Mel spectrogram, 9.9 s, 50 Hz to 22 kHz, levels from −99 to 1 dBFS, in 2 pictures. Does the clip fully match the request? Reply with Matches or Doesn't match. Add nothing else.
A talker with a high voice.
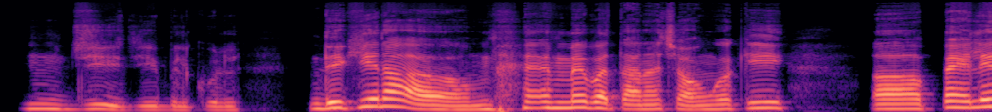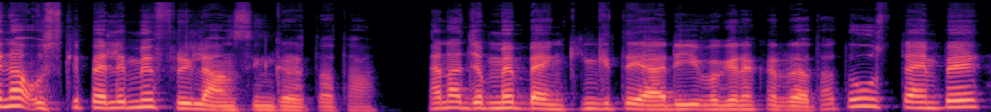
Doesn't match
